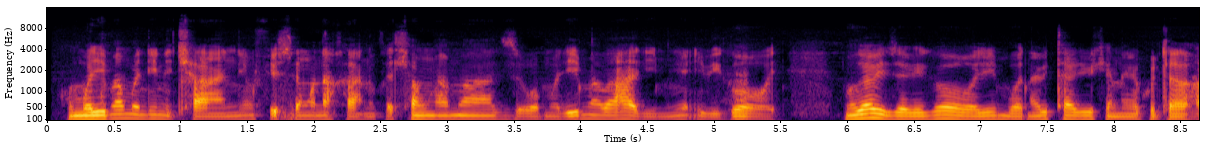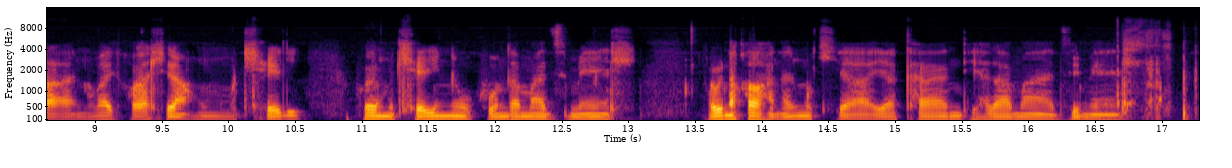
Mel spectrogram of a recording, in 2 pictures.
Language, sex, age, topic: Rundi, male, 18-24, agriculture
